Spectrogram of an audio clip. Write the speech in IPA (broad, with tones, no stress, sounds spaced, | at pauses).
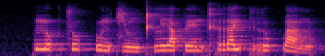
n o˥˩ k̚ s uː˥˩ k̚ ʔ u˨˩ n t͡ɕ ɯː˨˩ ŋ kʰ l i˧ a̯ p eː˧ n kʰ r a˥˩ j p r u˦˥ k̚ w a˨˩ ŋ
